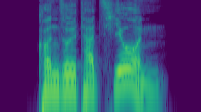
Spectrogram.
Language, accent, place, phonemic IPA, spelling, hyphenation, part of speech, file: German, Germany, Berlin, /kɔnzʊltaˈt͡si̯oːn/, Konsultation, Kon‧sul‧ta‧tion, noun, De-Konsultation.ogg
- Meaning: consultation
